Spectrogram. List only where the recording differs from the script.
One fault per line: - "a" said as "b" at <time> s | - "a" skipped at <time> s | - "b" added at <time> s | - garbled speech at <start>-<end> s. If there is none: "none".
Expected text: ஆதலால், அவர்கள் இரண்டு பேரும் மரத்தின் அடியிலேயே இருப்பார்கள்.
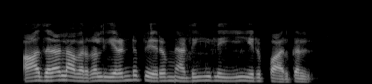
- "மரத்தின்" skipped at 1.8 s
